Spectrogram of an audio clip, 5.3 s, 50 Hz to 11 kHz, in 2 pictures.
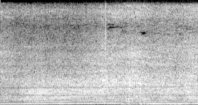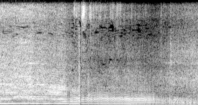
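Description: Citroën Saxo N2 rally car's four-cylinder engine running hard at high revs, its pitch dipping briefly once and then falling steadily near the end.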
